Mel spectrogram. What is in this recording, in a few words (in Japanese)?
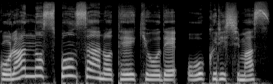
info lady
